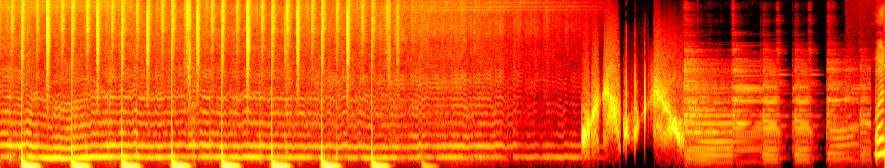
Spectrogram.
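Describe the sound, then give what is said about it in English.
Bees buzz in a steady, loud drone over a regular thumping beat, then the buzz gives way to warbling, swooping electronic tones. No one speaks. “You put the rocks in your bowl and put water in it up to where you think the bees can sit and drink.”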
